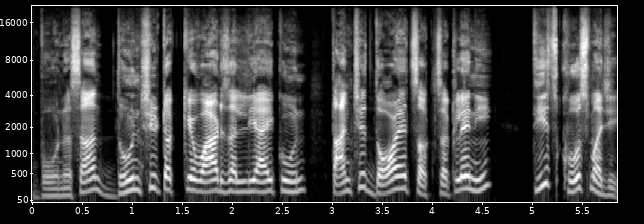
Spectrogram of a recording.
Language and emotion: Goan Konkani, happy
